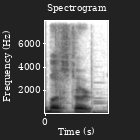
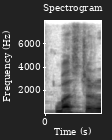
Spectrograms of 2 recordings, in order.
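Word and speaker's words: bustard: बस्टर्ड और great Indian बस्टर्ड को बना सकते थे बट इसलिए नहीं बनाया क्योंकि उन्हें लगा कि लोग मिस प्रोनाउंस करेंगे ग्रेट इंडियन बस्टर्ड को बस्टर्ड और क्या बास्टर्ड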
